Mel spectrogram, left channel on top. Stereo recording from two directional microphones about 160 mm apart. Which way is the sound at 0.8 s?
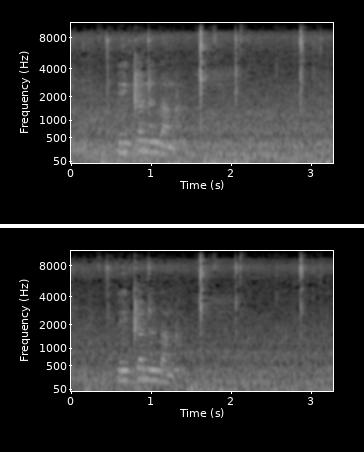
90° right.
